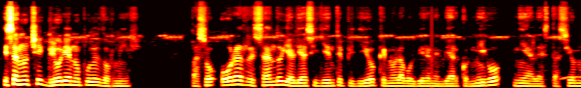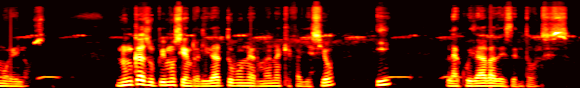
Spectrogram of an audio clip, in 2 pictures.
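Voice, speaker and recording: A man reading horror stories aloud as a scripted narration, in an even, measured way. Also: medium pitch, a little hiss or hum. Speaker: storyteller.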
